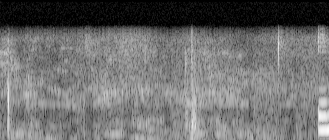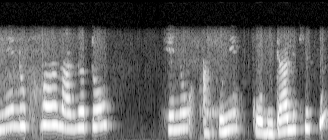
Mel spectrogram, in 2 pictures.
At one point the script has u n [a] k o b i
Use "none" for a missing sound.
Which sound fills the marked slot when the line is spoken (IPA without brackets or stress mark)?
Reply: i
